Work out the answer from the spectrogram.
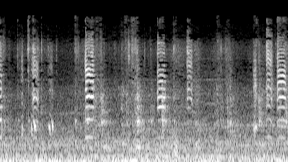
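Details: Zebra finches kept as pets, fed apple and seed in the morning, utter a few brief nasal beeping calls about a second apart against a continuous low rumbling background.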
